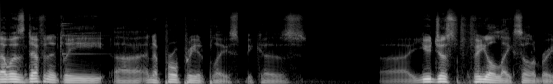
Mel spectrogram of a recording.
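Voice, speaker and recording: With a very deep, low pitch and a dark, mellow tone, a man speaks with lively intonation, big swings in loudness and long, frequent pauses. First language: not English. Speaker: gaming video creator. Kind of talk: gameplay commentary. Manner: halting, many fillers and restarts; casual, chatty.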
